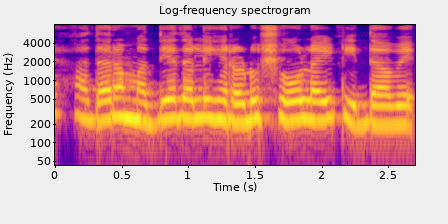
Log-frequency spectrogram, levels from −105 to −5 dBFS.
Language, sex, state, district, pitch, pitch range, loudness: Kannada, female, Karnataka, Bangalore, 235 Hz, 220-250 Hz, -13 LUFS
